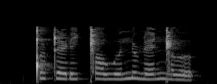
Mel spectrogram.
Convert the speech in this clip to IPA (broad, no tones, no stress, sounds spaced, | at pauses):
ǃ u ʈ ɛ ɽ i ǁ ɔ w ʊ n u ɳ ɛ ŋ͡ǁ ʊ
